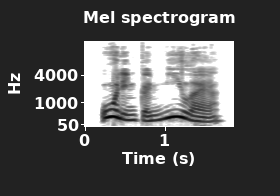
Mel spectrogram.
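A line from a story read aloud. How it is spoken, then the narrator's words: Exclaimed. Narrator (Russian): воскликнула кузина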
